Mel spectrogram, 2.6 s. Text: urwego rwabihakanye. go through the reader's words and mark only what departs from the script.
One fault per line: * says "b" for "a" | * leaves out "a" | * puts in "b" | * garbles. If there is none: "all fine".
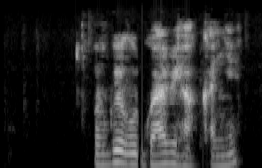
all fine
